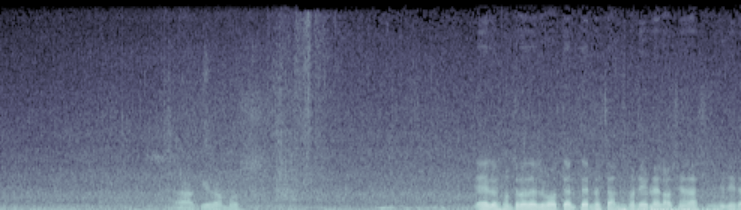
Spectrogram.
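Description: Rain falls steadily on water.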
